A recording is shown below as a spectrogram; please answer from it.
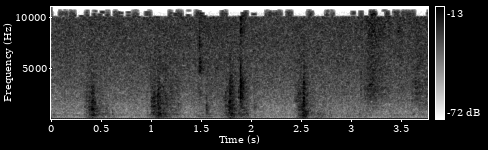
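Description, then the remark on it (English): A door being opened to shake crumbs off a shirt and let the cat Purdy in, heard as a handful of short clunks and rattles spread a second or so apart over a steady low background hum, with no one talking. “Come on, let's take your shirt off, and if Mummy takes that to the door and shakes that as well, because that's covered in crumbs, then we can let Purdy in at the same time.”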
